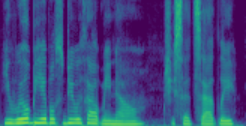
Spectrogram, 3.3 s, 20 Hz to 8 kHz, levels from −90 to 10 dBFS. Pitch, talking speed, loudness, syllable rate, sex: 215 Hz, 220 wpm, -17 LUFS, 5.3 syllables/s, female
